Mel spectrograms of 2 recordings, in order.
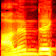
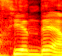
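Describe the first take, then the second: First: The middle consonant is an l sound. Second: The middle consonant is an s-like sound.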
